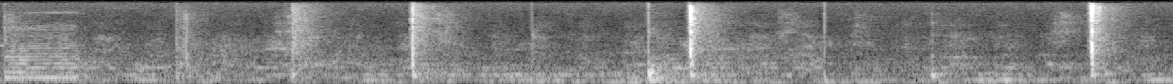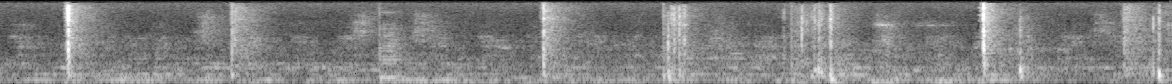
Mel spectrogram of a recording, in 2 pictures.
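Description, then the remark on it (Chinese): Computer mouse clicking and scrolling, the mouse broken and not working well, scrolled down by hand to find a passage of text: a scattered series of sharp, dry clicks at irregular intervals, some in quick pairs, over a steady low background hum. “等一下我找找经文啊，这个书上的这个鼠标坏了不好使了，我等一下我自己往下滚动滚动。”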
